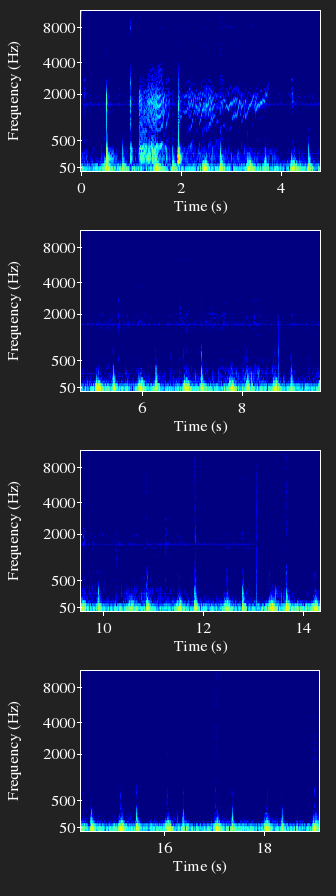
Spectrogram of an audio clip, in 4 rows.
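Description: Steady low thumping heartbeat at about 67 beats a minute, with a brief rustle near the start; a normal resting heartbeat.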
